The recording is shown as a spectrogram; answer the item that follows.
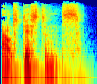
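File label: "outdistance", British English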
